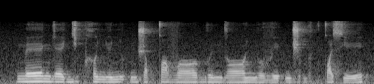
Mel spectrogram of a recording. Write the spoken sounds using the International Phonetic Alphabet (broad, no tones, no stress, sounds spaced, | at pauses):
m ɛː ŋ ɡ ɛː ɟ i p x ɔ ɲ ɘ ɲ o ʔ n d͡ʒ o p tˤ a v ɔː ɡʷ ɨ n d ɔː ɲ o v e ʔ n d͡ʒ ɘ ɡʷ e kʷ tˤ o ɕ e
